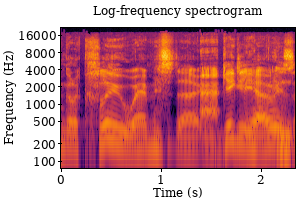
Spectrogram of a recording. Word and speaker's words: Giglio: You are wanting to refer, I'm going to say Giglio, I think would be a more accurate pronunciation, but his actual name is... – It's accurate in your mind, and I understand you're European, but his name is Louis Giglio. – Giglio, okay.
